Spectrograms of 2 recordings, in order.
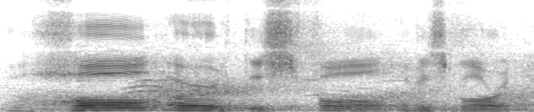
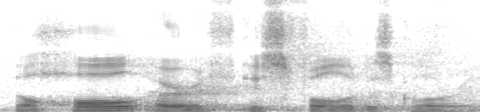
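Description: First: It is shouted out as loudly as possible. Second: It is spoken at a normal, moderate volume. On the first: "Can we shout it out as loud as we can?" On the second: "Just repeat it after me"

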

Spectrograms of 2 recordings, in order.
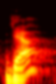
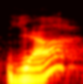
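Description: First: It is said in a plain, neutral tone. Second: It is said in an annoyed kid's tone.

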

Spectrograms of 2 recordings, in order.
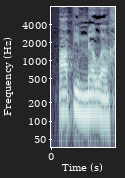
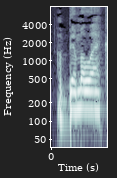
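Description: First: The name is said with Hebrew pronunciation. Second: The name is said in an anglicized way. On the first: "Abimelech is how it would be in Hebrew" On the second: "Abimelech, some people say"

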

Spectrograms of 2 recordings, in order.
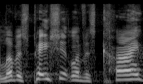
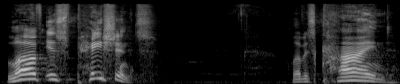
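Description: First: It is said at a quicker pace. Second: It is said at a slower pace.

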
